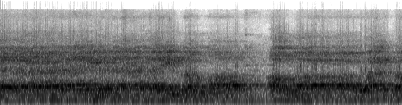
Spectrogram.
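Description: A large crowd of men chants together loudly in an echoing hall.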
